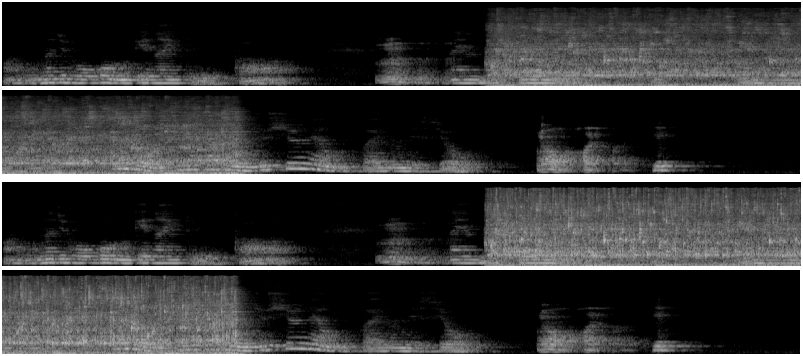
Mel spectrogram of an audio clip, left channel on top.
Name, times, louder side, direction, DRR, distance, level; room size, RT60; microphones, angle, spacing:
voice 1, 0.0-2.9 4.5-5.9 7.3-8.7 9.1-12.7 14.5-14.6, left 1 dB, 15° right, -7 dB, 0.7 m, -30 dB
voice 2, 3.7-4.6 6.5-6.8 13.3-14.3, left 2 dB, 65° left, 4 dB, 0.4 m, -34 dB
sound 1, 4.8-10.4, right 4 dB, 75° right, 0.3 m, -24 dB
3.2 x 2.0 x 3.1 m, 0.80 s
head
